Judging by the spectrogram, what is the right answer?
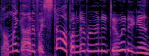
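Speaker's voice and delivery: high, quick panicky voice; mock panic. Mocking a listener afraid to stop, high panic. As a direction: spiral into fake alarm. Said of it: "Don't go into panic".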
